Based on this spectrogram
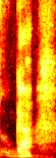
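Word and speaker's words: hygge: C'est le livre du Ige, enfin du Ouga, qui, qui s'écrit Ige, mais qui se prononce Ouga.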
